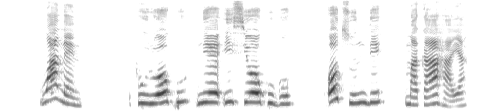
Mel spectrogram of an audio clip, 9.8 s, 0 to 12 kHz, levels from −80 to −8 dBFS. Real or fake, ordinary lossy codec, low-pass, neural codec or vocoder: real; none; none; none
